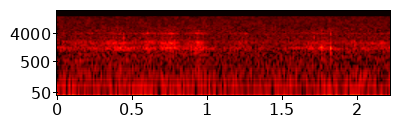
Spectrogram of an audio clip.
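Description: Steady low rumble of wind on the microphone and the sea, with faint far-off sounds above it and no distinct event.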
